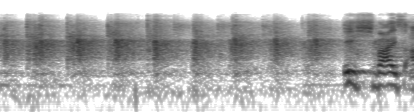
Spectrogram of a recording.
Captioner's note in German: Beifall SPD und Freie Demokraten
